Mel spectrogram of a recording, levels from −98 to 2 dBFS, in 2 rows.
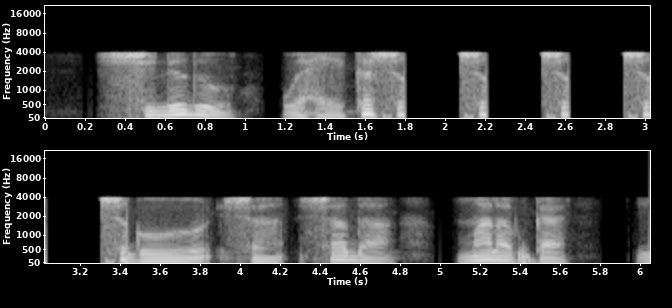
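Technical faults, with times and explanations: Throughout: Bluetooth CVSD headset codec. Nothing above about 3.8 kHz survives, so the speech sounds boxed into a telephone-width band. The sound is coded as a stream of single up-or-down steps whose size adapts, which fits a 64 kbps CVSD link. Fast, loud high-frequency movement outruns those steps and smears into distortion, sibilants come out rough and scratchy, and a grainy hiss sits beneath the speech the whole way through, plainly audible.
1.80 to 3.44 s: Stutter with silent gaps. Just after "waxay ka", a 125 ms burst of audio plays four times at a steady rhythm, one every 410 ms, with about 285 ms of dead digital silence between repeats. This is likely a stalled player or stream that replayed its last buffered fragment at each retry and then ran dry. Whatever should have been heard during this stretch is missing, not delayed.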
